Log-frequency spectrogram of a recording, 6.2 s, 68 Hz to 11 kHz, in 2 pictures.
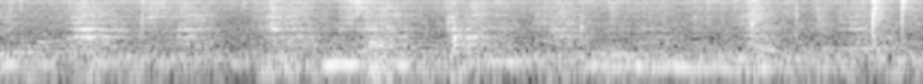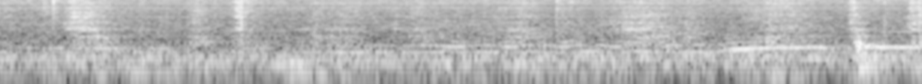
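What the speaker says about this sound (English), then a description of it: "toasting it in 3 tablespoons of oil" Long grain rice, Mahatma brand, toasting in three tablespoons of oil in a pan, with a soft steady sizzle, occasional stirring scrapes and light clinks throughout.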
